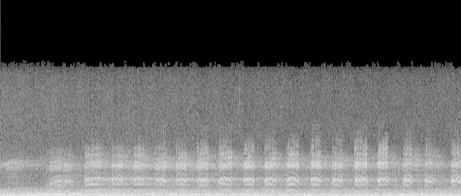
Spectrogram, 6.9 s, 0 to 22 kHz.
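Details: Bald eagle at a nest in Big Bear Valley, home of a mated pair, filmed by nest cam on 19 July 2023 at 21:19; a rapid series of high, arched, squeaky piping notes, roughly three per second, over a steady low hum.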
